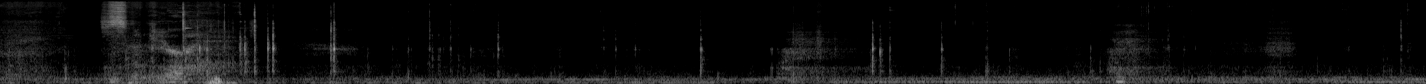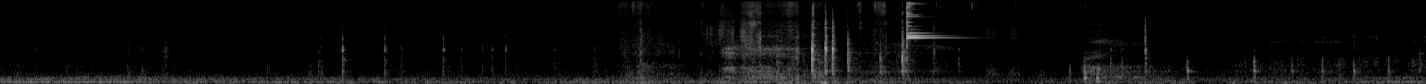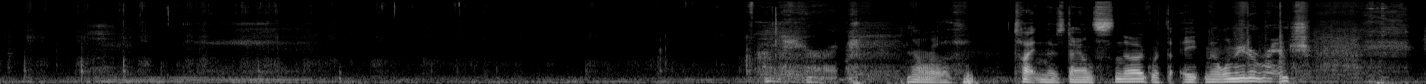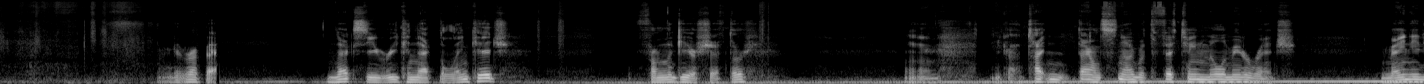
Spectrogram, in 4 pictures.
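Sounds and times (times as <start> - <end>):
parts rustling and clicking: 1.6 - 7.8, 8.6 - 36.4
sharp metallic clink: 23.3 - 24.1.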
